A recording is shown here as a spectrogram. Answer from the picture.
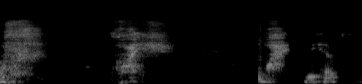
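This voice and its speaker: A quiet, raspy, put-on character voice. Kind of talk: quiet complaining tone. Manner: muttering, complaining quietly.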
